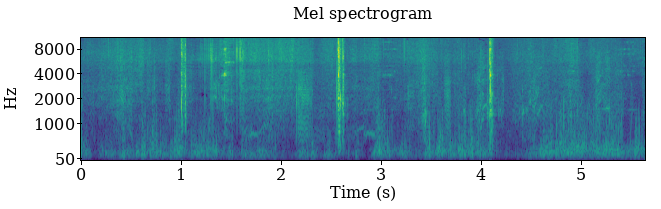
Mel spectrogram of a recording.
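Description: A metal ice chisel strikes and scrapes ice.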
